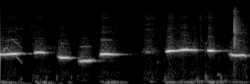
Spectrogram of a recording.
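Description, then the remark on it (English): A man whistles a short, lilting tune, clear pure notes gliding up and down in quick phrases with brief breaths between them, no talking. “He's whistling a little tune.”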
